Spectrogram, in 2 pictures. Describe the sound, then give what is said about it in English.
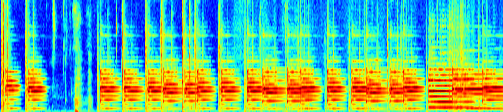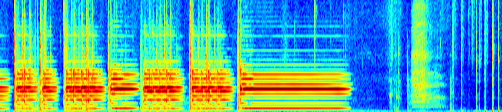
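A guitar named Zuzu plays a quick, rhythmic run of bright, twangy plucked notes and chords, mostly steady strums with a few melodic shifts, ending on one long ringing note that fades out. “Let's get out Zuzu, the guitar, and I'm gonna play it one more time, okay?”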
